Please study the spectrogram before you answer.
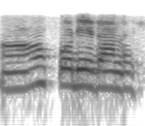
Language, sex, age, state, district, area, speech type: Odia, female, 45-60, Odisha, Gajapati, rural, conversation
